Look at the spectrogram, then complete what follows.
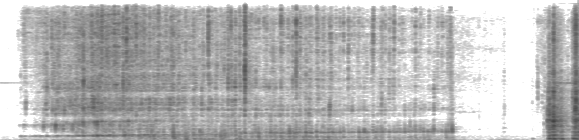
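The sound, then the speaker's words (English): Hot water pours steadily onto coffee grounds in Perth for about five seconds, a continuous splashing trickle, then stops; a brief louder clatter follows near the end. “Let's pour the hot water on the ground, coffee.”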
